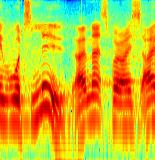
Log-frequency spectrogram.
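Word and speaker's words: Waterloo: l no I say water L and that's where I I like I choose to put my stress there waterl on the third syllable think about the chorus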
